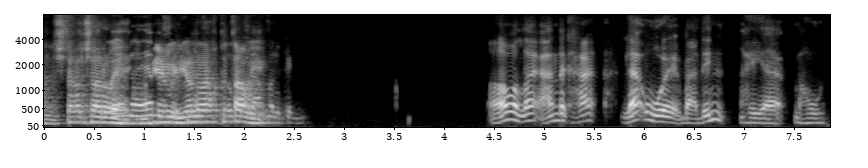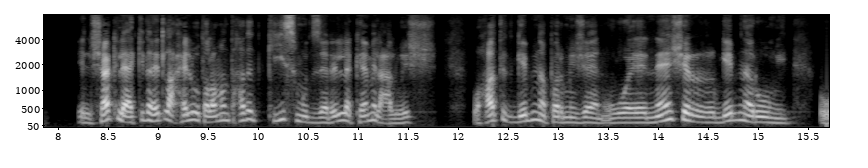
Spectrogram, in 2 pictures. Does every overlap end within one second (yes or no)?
no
